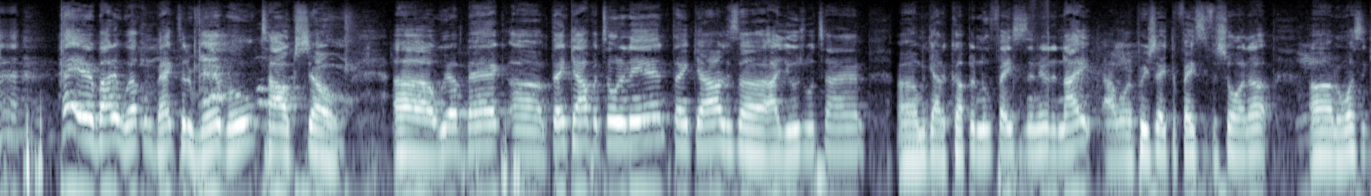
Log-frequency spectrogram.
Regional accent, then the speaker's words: Dallas, Texas, United States; I'm from Dallas.

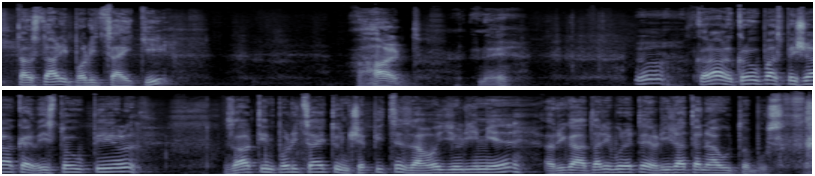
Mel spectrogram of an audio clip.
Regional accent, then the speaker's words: Zlín, Zlín Region, Czechia; moved away as an adult; also born or lived in Brno / Prague; domov vždycky mám jako v tom Zlínu, Gotwaldově, jo. že tam jsem vyrostl

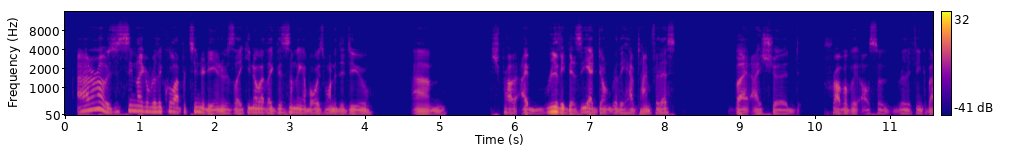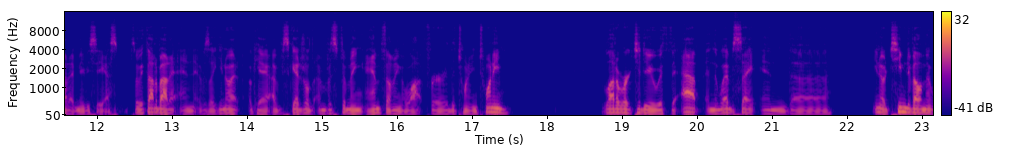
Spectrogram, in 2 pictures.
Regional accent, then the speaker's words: United States; moved away as an adult; now in France; growing up in the States

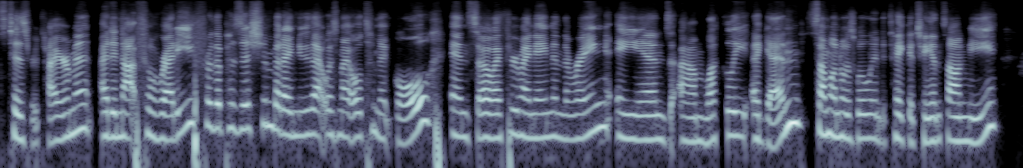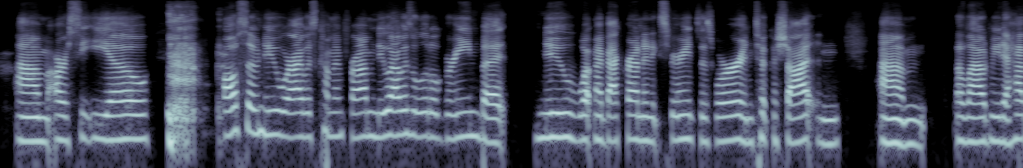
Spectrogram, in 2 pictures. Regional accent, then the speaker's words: Columbia, Missouri, United States; moved away as an adult; also born or lived in San Diego area / Washington, D.C. area; I was born and raised here in Columbia, Missouri, where I live still today

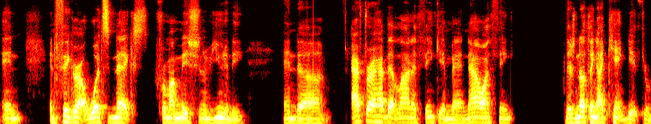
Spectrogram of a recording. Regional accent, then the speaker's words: Charleston, South Carolina, United States; Charleston Southern University. So, it's a mid-major Division One school in my hometown

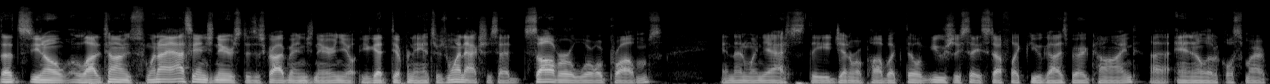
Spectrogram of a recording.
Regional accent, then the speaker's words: Antigonish, Nova Scotia, Canada; moved away as an adult; I grew up in Antigonish, sometimes known as the Little Vatican

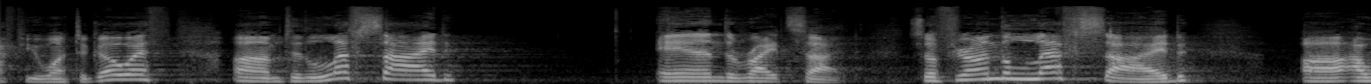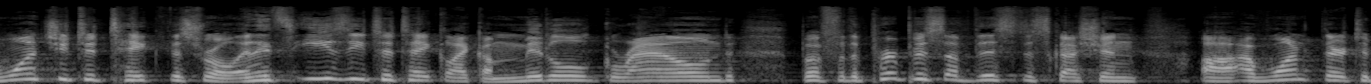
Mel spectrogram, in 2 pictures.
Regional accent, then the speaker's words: United States; as American evangelicals

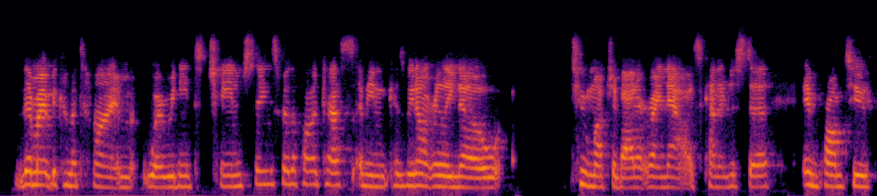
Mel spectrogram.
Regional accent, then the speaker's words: Mercer Island, Washington, United States; also born or lived in Ballard, Seattle, Washington; I grew up in Ballard for a little while until about first grade, and then I moved to Mercer Island

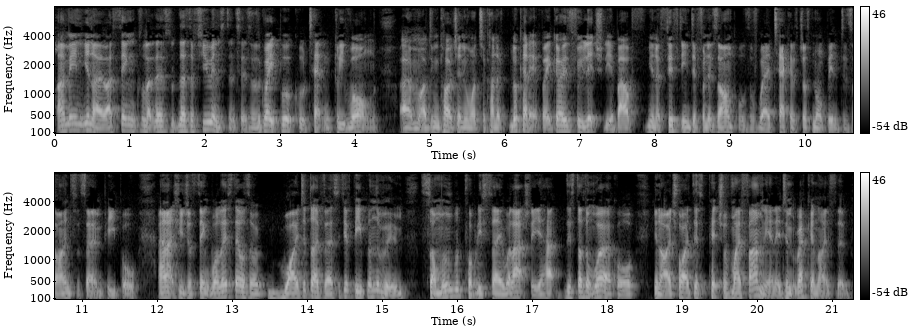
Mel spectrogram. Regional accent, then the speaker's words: London, United Kingdom; I grew up in Southeast London, a place called Lewisham

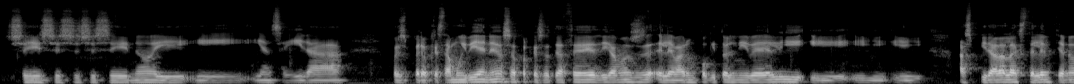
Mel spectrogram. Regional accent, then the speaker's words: Spain; Nosotros que somos españoles

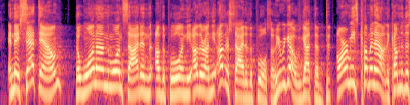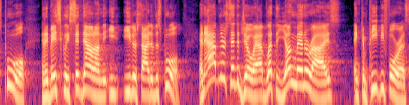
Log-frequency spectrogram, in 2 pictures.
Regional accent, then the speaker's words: Indiana, United States; I'm just from Indiana

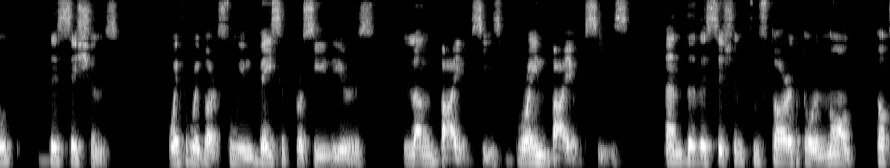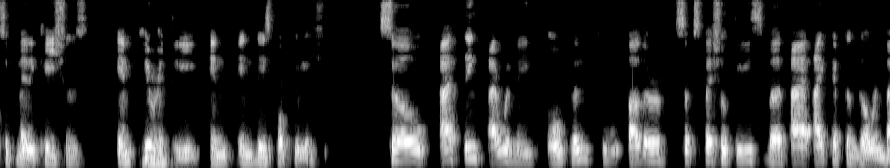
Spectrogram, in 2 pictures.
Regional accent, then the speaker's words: Lima, Peru; moved away as an adult; I was born in Lima, Peru.

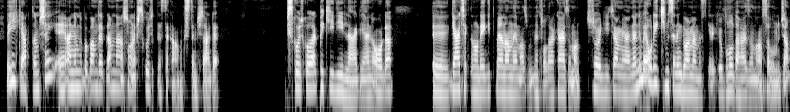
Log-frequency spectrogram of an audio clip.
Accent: Antakya, Hatay, Turkey; also born or lived in Kadıköy, Istanbul; now in Istanbul, Turkey; Ben de buradayım. Çoğu Antakyalı arkadaşım da burada. Yani çoğumuz dönmeyen kısımdanız

